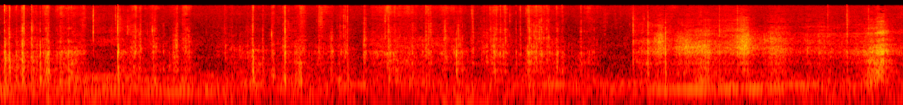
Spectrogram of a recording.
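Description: Fingertips scratch and strum across the rows of wooden pins on a hand-sized, solid-bodied wooden (bamboo-style) paddle hairbrush. The result is a steady run of quick, dry clicks and scratchy rustling over a faint low hum, growing brighter and busier toward the end.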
